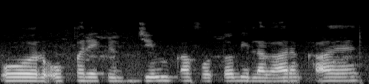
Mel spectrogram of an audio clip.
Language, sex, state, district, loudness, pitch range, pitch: Hindi, female, Haryana, Jhajjar, -18 LUFS, 160-170 Hz, 165 Hz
